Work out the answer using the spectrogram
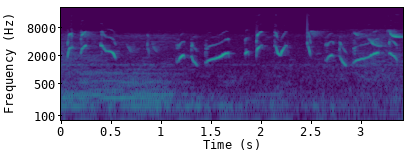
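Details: Short burst of Horsfield's babbler song for training songbirds, with quick whistled upward sweeps and scratchy notes following one another rapidly.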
